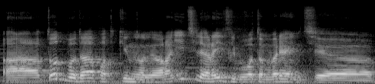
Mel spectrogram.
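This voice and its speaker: A man's voice: mid-range voice, fast talker. A young man in a suit jacket casually telling a long story, full of fillers, seated in a studio. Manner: animated, many fillers like "вот" and "ну". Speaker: storyteller guest. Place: studio with chalkboard wall. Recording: roomy studio with faint music.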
